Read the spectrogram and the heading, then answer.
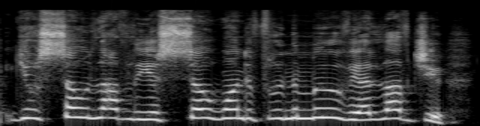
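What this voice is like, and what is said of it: Imitated English accent of another person. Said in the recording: “Terrible English accent ... It was actually not bad ... If I closed my eyes, I would have started talking to Helena.”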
